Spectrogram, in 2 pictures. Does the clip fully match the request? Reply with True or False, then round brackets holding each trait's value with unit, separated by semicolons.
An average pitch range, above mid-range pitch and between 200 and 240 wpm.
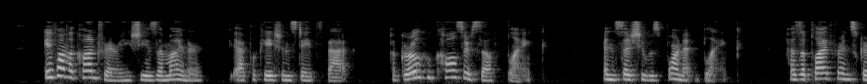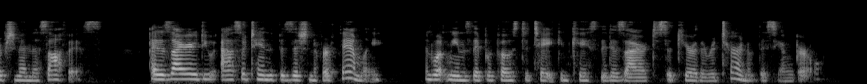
True (3.8 semitones; 210 Hz; 205 wpm)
